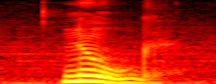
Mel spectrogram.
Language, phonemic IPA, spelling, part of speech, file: Swedish, /nuːɡ/, nog, adverb, Sv-nog.ogg
- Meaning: 1. enough, sufficient 2. probably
